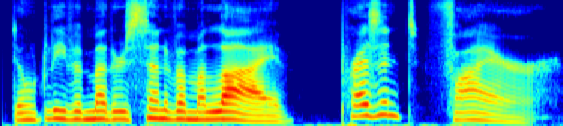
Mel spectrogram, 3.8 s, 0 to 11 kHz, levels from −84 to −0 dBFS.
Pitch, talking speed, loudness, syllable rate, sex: 200 Hz, 160 wpm, -18 LUFS, 4.6 syllables/s, female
